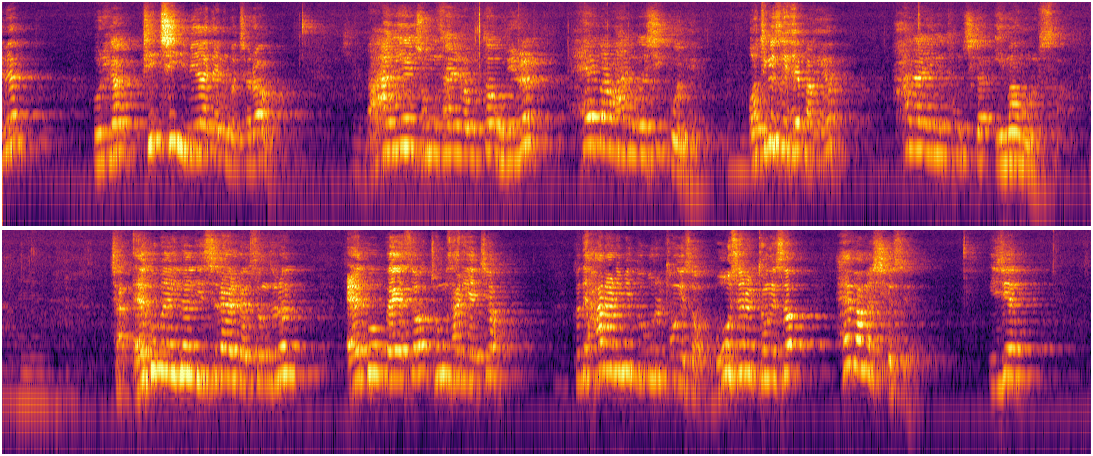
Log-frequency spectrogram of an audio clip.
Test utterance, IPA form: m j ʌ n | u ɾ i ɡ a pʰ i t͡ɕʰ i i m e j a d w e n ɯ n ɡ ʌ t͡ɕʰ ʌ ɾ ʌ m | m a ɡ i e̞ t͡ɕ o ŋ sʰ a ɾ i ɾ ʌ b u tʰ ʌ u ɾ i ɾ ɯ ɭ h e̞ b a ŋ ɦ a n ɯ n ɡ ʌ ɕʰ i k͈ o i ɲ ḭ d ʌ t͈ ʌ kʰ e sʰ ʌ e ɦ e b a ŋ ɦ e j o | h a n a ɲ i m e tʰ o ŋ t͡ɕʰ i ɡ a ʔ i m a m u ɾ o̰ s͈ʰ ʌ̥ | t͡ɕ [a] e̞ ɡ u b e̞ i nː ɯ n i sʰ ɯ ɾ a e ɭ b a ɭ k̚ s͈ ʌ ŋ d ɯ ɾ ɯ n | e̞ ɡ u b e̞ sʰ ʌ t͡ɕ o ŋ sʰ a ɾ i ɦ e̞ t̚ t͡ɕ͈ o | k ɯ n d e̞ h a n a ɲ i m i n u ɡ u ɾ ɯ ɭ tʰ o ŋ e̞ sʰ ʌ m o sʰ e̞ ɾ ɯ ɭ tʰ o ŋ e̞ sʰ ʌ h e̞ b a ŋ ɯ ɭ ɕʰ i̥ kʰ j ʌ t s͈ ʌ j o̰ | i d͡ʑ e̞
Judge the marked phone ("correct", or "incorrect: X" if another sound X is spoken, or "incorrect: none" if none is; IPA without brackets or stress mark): correct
